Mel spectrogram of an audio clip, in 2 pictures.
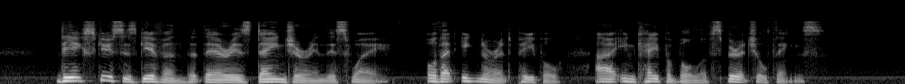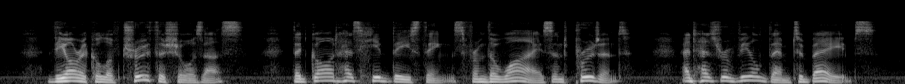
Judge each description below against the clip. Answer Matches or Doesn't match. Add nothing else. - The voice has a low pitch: Matches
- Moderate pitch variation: Doesn't match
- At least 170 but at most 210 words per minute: Doesn't match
